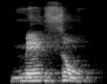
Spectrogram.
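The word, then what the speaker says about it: maison: यहां पे आते हैं मेजो दो वोवेल के बीच में सिंगल एस ज का साउंड देगा मेजो एक कोल ठीक है इ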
